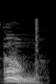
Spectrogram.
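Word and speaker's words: Aum: That sound is used because if you spell it out, A-U-M, it runs from the back of your throat to your lips, and therefore it contains the whole range of the voice.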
